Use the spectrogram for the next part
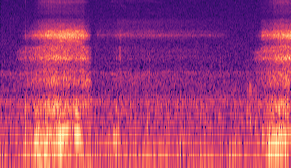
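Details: Snoring in a large Ridgeback dog: soft snoring breaths with a whistling, wheezy edge, separated by a few seconds of quiet in a small room.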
